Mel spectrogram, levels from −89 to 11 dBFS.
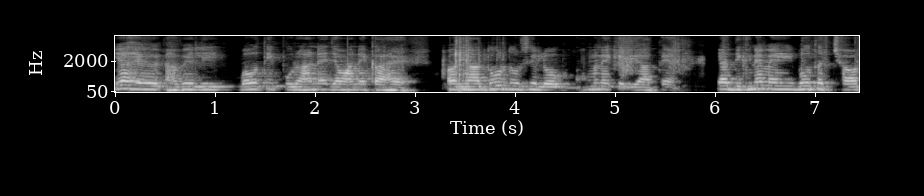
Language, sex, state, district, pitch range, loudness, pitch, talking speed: Hindi, male, Bihar, Jahanabad, 150-170 Hz, -16 LUFS, 160 Hz, 210 wpm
